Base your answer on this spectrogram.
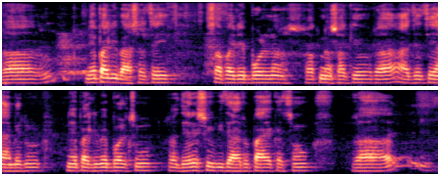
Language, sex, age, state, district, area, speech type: Nepali, male, 60+, West Bengal, Kalimpong, rural, spontaneous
